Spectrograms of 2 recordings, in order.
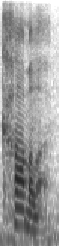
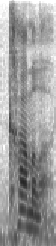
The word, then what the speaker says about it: Kamala: a house she will protect democracy and it's pronounced Kamala Kamala Cala and if you have any trouble with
